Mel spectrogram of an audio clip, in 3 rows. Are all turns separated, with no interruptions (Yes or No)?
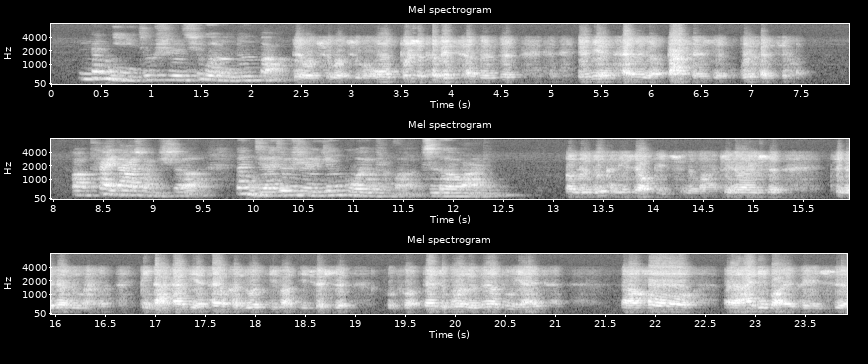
Yes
